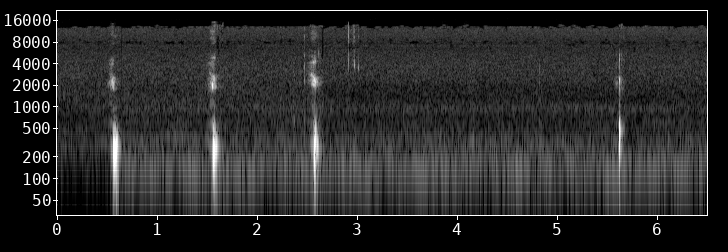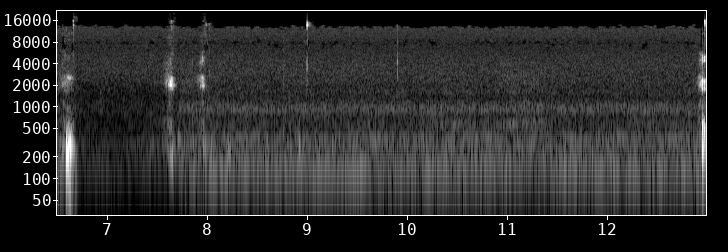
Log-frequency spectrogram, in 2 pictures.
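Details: Adult's violent, loud hiccups, audio only, in an episode lasting 7 hours 32 minutes after eating lunch and drinking soda after dinner.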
